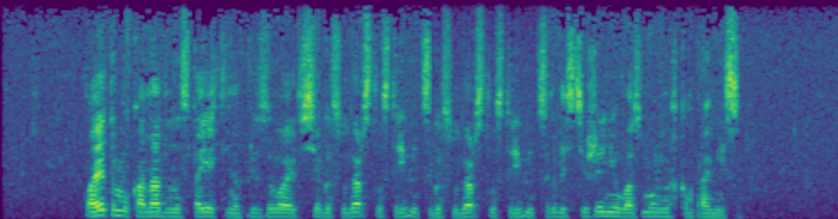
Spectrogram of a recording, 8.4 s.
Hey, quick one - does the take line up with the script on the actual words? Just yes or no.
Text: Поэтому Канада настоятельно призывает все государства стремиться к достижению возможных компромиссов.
no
